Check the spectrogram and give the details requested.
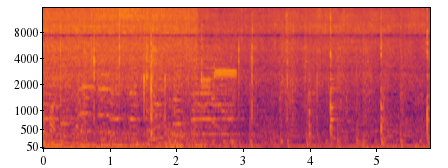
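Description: Oil and food sizzling in a large metal wok while a metal utensil stirs through it, with sharp clinks of metal against the pan. The sizzle eases a little about halfway through.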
